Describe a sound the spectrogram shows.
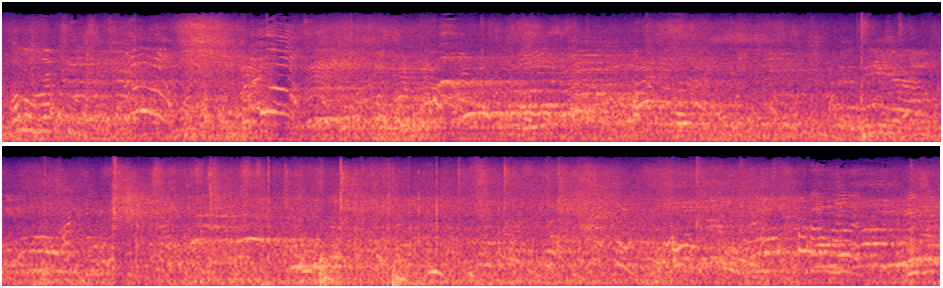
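A crowd of children and adults chatters and calls out in a large echoing rink.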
